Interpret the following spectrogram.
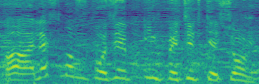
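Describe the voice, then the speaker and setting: A man's voice: extremely high pitch, lively intonation, quick pace. A male journalist interviewing a protester in the street, asking questions with many hesitations. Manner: hesitant, many fillers before his questions. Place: outdoor street march in Paris. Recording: noisy crowded outdoor street recording. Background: loud crowd.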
